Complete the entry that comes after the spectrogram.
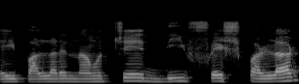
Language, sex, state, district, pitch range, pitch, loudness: Bengali, male, West Bengal, North 24 Parganas, 135-150 Hz, 140 Hz, -35 LUFS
